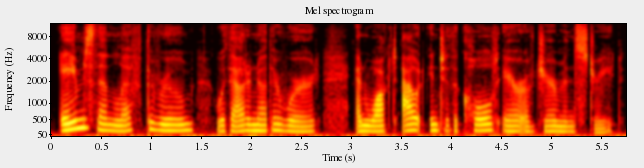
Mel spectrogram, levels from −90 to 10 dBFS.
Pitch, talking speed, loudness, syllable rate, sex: 175 Hz, 190 wpm, -19 LUFS, 5.2 syllables/s, female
